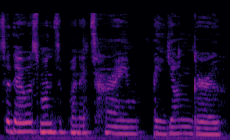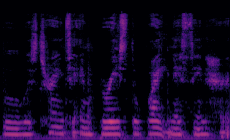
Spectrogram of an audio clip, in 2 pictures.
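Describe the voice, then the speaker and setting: Somewhat breathy, a woman speaks in a dark, mellow tone. Her pace is fairly slow and her intonation fairly even. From Jamaica. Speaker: YouTuber. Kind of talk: casual storytelling vlog. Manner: conversational, informal.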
